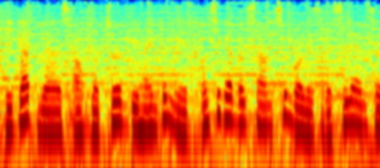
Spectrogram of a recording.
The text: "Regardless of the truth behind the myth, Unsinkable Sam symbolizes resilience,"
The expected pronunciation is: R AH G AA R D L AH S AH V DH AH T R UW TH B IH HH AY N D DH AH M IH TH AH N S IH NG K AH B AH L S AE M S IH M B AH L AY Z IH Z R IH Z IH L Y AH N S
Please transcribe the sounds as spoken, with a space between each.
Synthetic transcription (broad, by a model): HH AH G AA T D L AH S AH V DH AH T UW B IH HH AY N D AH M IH T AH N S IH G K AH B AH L S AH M S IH M B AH L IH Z R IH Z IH L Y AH N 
